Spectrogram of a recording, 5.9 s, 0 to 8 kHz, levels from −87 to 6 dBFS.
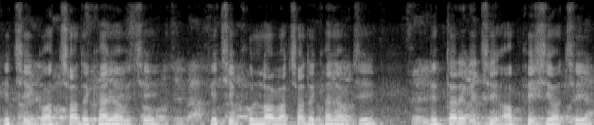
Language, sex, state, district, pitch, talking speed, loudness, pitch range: Odia, male, Odisha, Malkangiri, 145 Hz, 110 wpm, -13 LUFS, 135-160 Hz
